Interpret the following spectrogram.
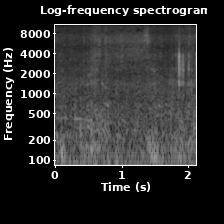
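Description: Coats rustling as they are pushed into a woven plastic IKEA bag, with wind rumbling on the microphone and a couple of short clicks near the end.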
